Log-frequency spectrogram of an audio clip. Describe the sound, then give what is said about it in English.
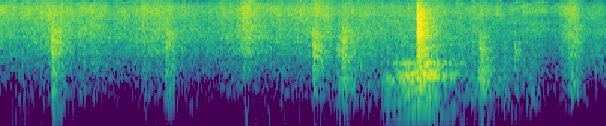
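Wrapping paper crinkles and tears as a wrapped gift is opened, coming in short, scattered bursts of crisp rustling between quieter moments, with a voice briefly heard near the middle. “I'm unwrapping it so that we can hear.”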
